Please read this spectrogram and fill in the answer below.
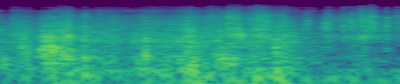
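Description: Rustling and crinkling of a canvas tote bag and the plastic-wrapped packets inside it as gloved hands rummage through them: a dense run of small crackles and rustles.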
